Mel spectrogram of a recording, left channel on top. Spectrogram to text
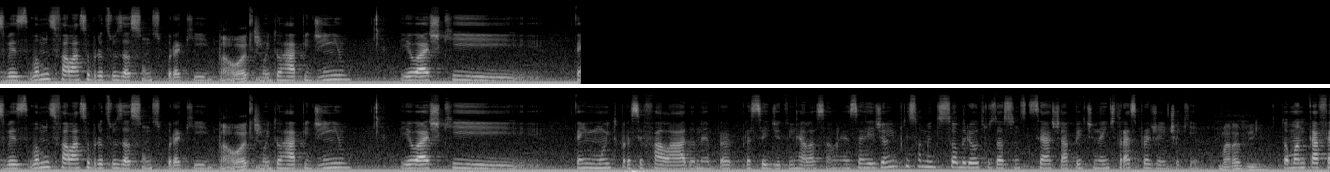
vezes. Vamos falar sobre outros assuntos por aqui. Tá ótimo. Muito rapidinho. E eu acho que tem muito para ser falado, né, para ser dito em relação a essa região e principalmente sobre outros assuntos que você achar pertinente, traz para a gente aqui. Maravilha. Tomando um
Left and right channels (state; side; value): drops out; left; at 5.9 s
